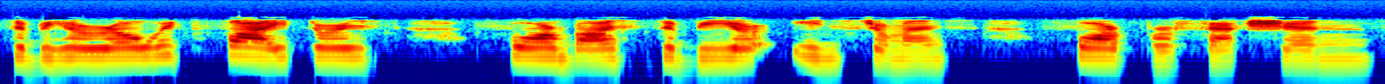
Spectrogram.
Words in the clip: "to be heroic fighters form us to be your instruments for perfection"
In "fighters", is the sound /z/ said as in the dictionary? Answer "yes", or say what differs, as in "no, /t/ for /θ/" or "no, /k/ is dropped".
no, /s/ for /z/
